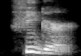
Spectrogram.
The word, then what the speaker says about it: figure: Figure, ó, pronúncia, não é figure, é figure, tipo Figaro. Figure skating.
